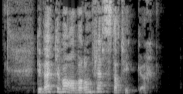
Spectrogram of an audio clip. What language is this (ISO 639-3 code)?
swe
